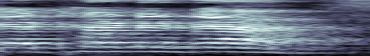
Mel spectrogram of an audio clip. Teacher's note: मूर्धा से बोला जाता है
